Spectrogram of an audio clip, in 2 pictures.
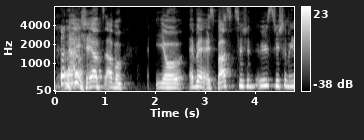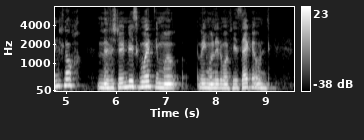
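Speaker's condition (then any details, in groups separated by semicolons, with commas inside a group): Cerebral palsy; cerebral palsy since birth, physical not cognitive, wheelchair user, moved on knees as child; needs daily help, personal assistance via IV assistance contribution for almost 10 years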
